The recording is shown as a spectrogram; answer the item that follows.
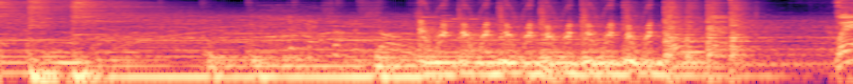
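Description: A live DJ set of old-school hip-hop, loud through a club PA, over a heavy bass beat. A quick run of repeated turntable scratches comes in the second half, and the music cuts out briefly near the end.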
